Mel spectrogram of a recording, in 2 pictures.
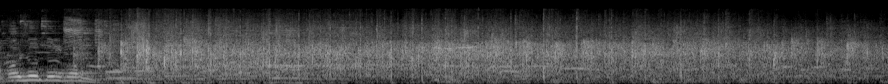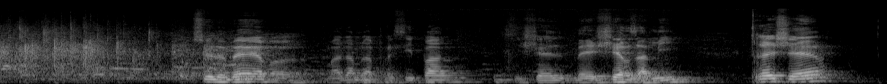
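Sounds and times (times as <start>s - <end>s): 
speech: 0.1s - 1.4s, 10.9s - 15.8s, 16.4s - 17.7s
teenagers' standing ovation in a middle school: 0.9s - 11.6s.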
